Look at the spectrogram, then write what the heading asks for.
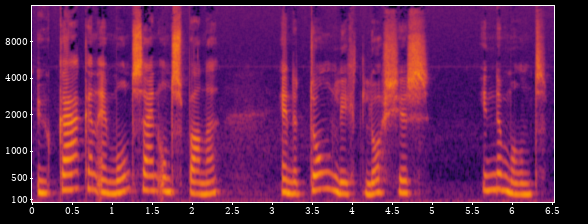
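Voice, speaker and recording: A woman calmly leading a guided progressive muscle relaxation exercise, speaking soft, soothing instructions with long pauses. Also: a little high.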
